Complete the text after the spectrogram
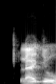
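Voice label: "laju", Malay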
